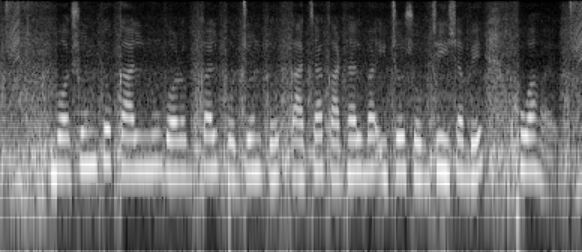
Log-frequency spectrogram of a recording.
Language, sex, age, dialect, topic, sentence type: Bengali, female, 18-24, Western, agriculture, statement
